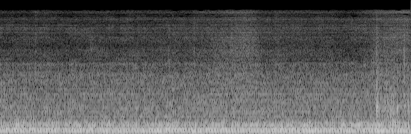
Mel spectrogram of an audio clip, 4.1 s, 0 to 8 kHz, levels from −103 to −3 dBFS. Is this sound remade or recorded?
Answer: remade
